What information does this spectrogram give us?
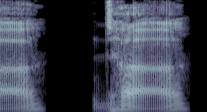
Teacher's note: અહીંયા બોલતા તમે જોશો કે આપણી જીભ તાળવાને અડે છે, તેથી તે તાલવ્ય વ્યંજન છે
